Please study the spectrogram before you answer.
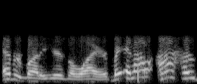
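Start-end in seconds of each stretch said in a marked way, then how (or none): none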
